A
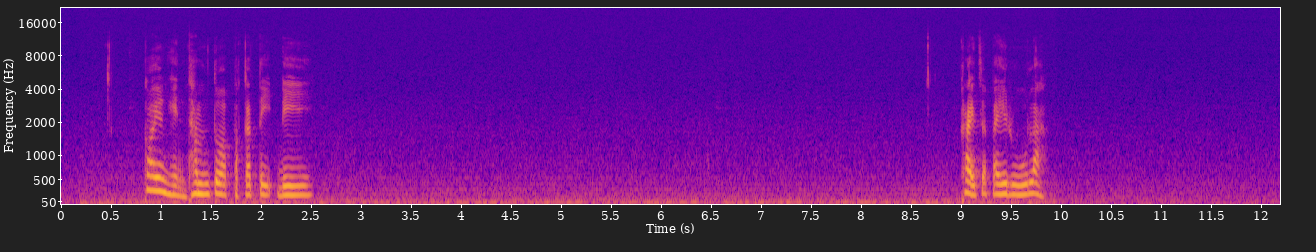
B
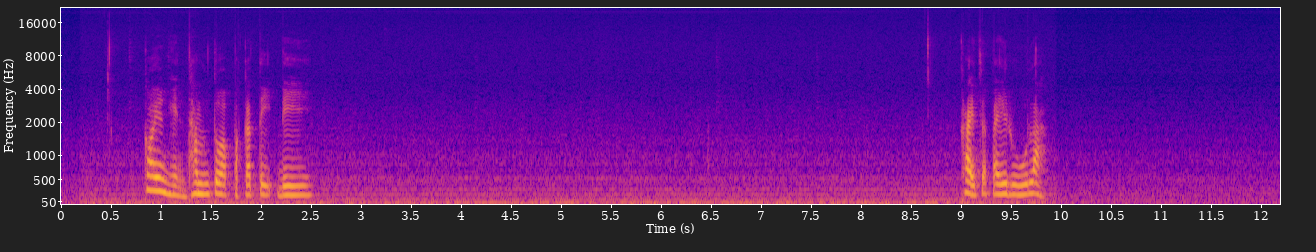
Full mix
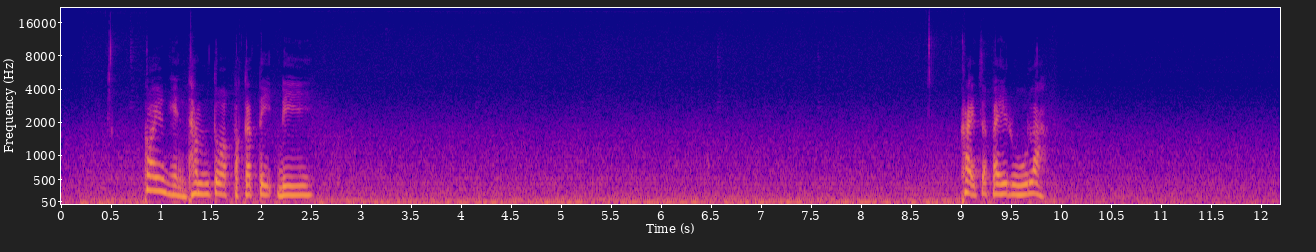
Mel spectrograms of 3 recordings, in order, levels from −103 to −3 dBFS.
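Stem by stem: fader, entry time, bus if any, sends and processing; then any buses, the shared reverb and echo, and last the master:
+2.0 dB, 0.00 s, no send, LPF 2100 Hz 12 dB/oct; low-pass opened by the level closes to 1300 Hz, open at -21 dBFS
-9.5 dB, 12 ms, no send, dry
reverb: off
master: compressor 10:1, threshold -26 dBFS, peak gain reduction 12 dB

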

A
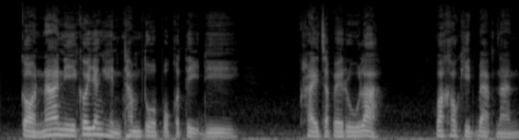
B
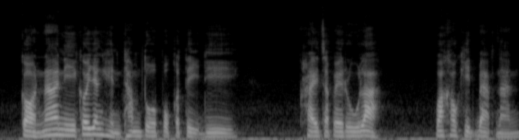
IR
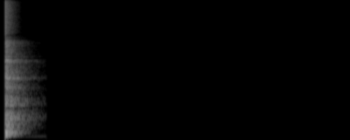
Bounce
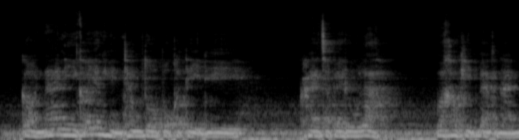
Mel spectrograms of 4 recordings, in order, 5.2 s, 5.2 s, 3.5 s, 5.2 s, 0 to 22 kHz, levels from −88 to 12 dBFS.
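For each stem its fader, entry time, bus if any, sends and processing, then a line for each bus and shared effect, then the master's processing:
-1.5 dB, 0.00 s, send -11 dB, low-pass opened by the level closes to 810 Hz, open at -24.5 dBFS; low shelf 84 Hz +8 dB; negative-ratio compressor -36 dBFS, ratio -1
-12.5 dB, 0.00 s, send -8 dB, compressor, threshold -33 dBFS, peak gain reduction 12.5 dB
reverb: on, RT60 0.60 s, pre-delay 3 ms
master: limiter -23 dBFS, peak gain reduction 11 dB

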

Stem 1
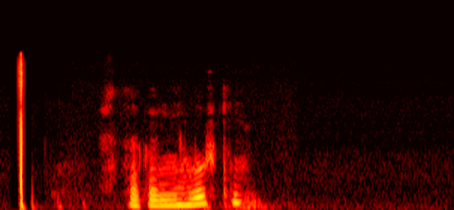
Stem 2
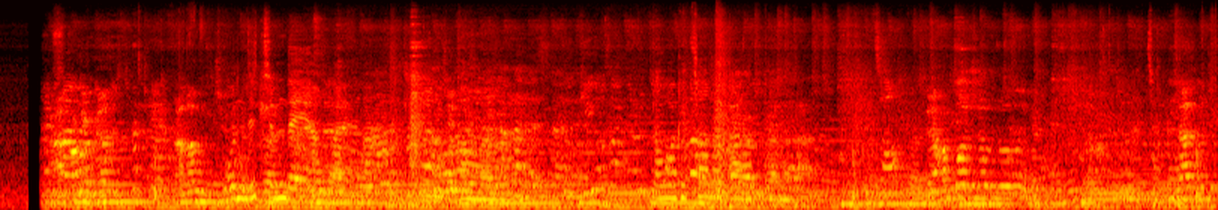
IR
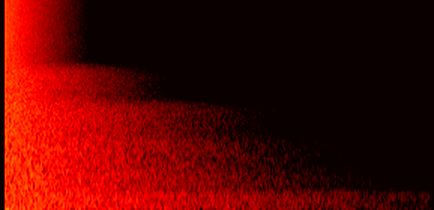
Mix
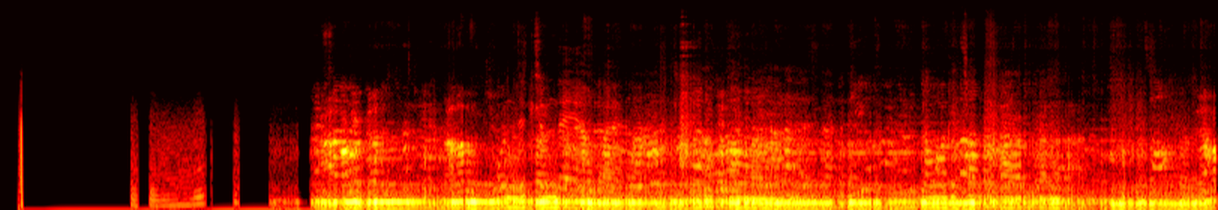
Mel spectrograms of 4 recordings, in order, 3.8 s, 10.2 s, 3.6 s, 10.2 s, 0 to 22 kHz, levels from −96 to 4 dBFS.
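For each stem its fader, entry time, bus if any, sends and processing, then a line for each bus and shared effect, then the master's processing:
-13.0 dB, 0.00 s, no send, level-crossing sampler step -29 dBFS; LPF 1800 Hz 24 dB/oct
+3.0 dB, 2.25 s, no send, octaver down 2 oct, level -1 dB; EQ curve 100 Hz 0 dB, 160 Hz +15 dB, 310 Hz -14 dB, 460 Hz -5 dB, 720 Hz -12 dB, 1100 Hz +5 dB, 1700 Hz -9 dB, 4900 Hz -22 dB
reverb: off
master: transient shaper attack +3 dB, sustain -8 dB

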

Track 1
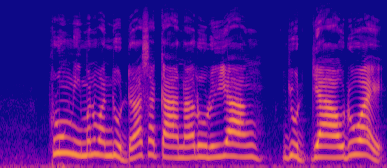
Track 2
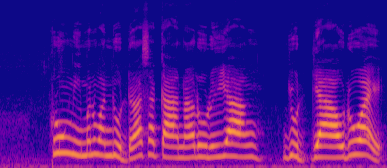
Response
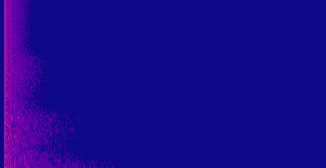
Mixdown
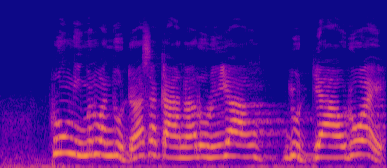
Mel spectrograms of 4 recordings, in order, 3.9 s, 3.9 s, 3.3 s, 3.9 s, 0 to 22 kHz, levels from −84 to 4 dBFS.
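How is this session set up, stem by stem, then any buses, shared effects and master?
+1.5 dB, 0.00 s, send -19 dB, auto duck -10 dB, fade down 1.85 s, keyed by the second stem
+0.5 dB, 20 ms, no send, dry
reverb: on, RT60 1.7 s, pre-delay 4 ms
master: low-pass opened by the level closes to 1800 Hz, open at -14 dBFS; compressor, threshold -20 dBFS, peak gain reduction 8.5 dB

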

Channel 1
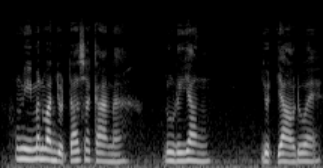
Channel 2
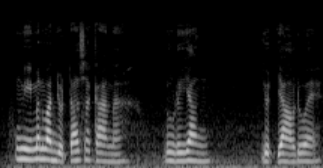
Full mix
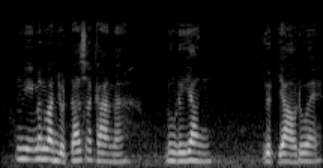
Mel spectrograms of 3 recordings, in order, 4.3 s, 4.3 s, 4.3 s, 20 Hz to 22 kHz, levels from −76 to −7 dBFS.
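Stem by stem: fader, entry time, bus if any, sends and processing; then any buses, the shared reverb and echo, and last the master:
-4.0 dB, 0.00 s, no send, auto duck -11 dB, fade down 0.45 s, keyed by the second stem
-8.5 dB, 22 ms, polarity flipped, no send, AGC gain up to 7 dB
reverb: off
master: HPF 100 Hz 12 dB/oct; high shelf 4500 Hz +6.5 dB

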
